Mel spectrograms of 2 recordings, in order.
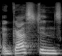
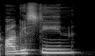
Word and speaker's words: Augustine: And in fact, there's a lot of similarities between this book, structurally speaking, and Augustine's Confessions, or Augustine. I'm going to go on pronouncing it Augustine.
